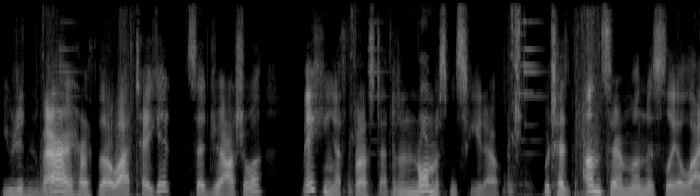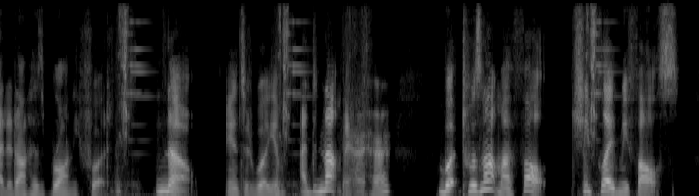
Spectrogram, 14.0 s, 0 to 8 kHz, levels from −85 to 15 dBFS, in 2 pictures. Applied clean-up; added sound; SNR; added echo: neural separator model SepFormer DNS4.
